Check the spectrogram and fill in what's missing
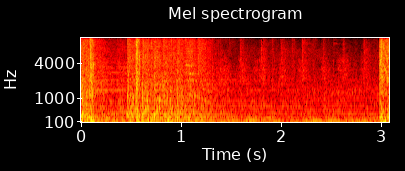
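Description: Gunfire in the Alpha Protocol video game, a dense, sustained barrage of shots with sharp bursts at the start, middle and end over a steady rumble.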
